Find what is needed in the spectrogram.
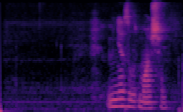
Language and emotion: Russian, neutral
